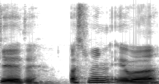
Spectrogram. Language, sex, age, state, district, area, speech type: Sanskrit, male, 30-45, Karnataka, Dharwad, urban, spontaneous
